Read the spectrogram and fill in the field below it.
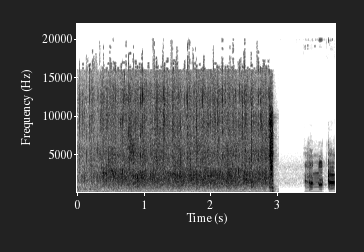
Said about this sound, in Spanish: Quiero un enorme aplauso, por favor, para el campeón, que hizo un campeón, mi primo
